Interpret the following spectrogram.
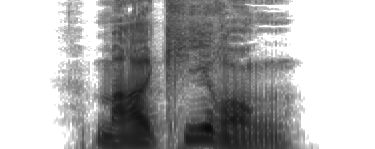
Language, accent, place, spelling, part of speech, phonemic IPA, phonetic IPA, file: German, Germany, Berlin, Markierung, noun, /maʁˈkiːʁʊŋ/, [maɐ̯ˈkʰiːʁʊŋ], De-Markierung.ogg
- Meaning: 1. mark, marking, tag 2. marker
